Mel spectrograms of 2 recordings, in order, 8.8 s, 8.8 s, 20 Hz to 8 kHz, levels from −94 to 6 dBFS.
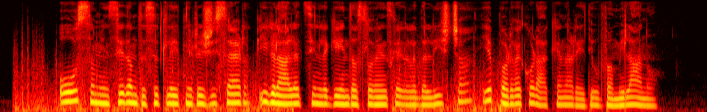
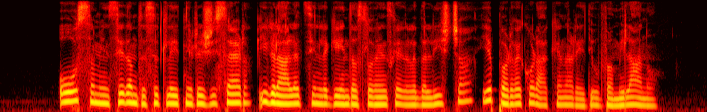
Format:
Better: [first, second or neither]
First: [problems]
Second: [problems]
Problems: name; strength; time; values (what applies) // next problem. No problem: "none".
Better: second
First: background sound (Wind); 15 dB below the speech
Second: none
